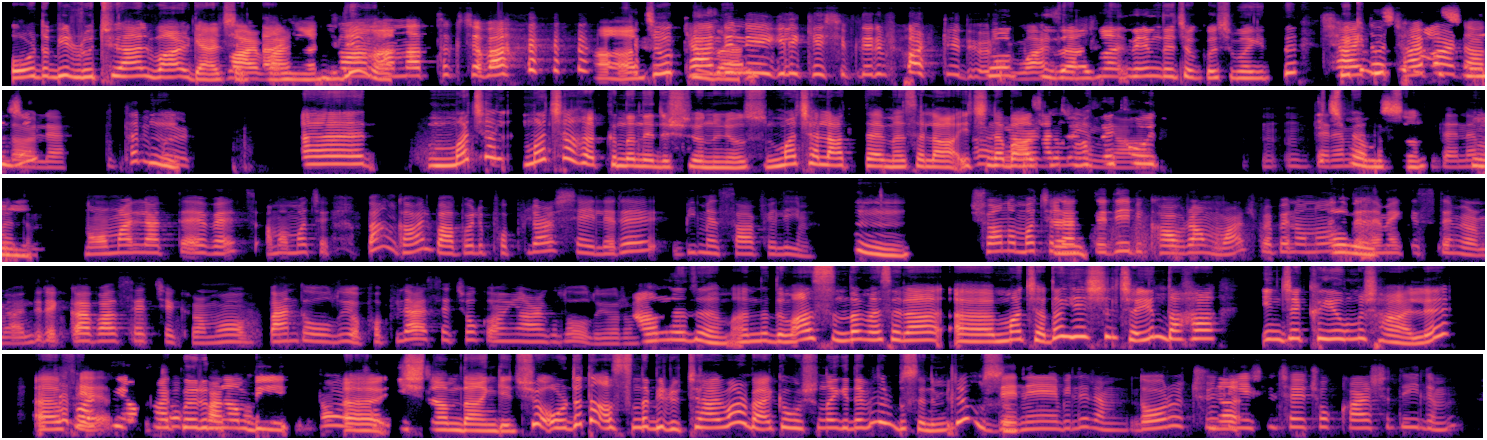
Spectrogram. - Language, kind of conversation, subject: Turkish, podcast, Sabahları kahve ya da çay hazırlama rutinin nasıl oluyor?
- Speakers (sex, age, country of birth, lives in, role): female, 35-39, Turkey, Greece, guest; female, 35-39, Turkey, Poland, host
- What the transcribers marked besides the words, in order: chuckle; laughing while speaking: "fark ediyorum"; other background noise; tapping; distorted speech; in Japanese: "matcha matcha"; in Japanese: "Matcha"; in Italian: "latte"; in Italian: "latte"; in Japanese: "matcha"; in Japanese: "matcha"; in Italian: "latte"; in Japanese: "matcha"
